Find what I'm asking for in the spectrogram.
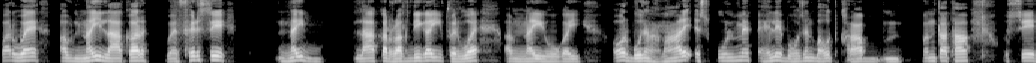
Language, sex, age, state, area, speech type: Hindi, male, 18-30, Rajasthan, rural, spontaneous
